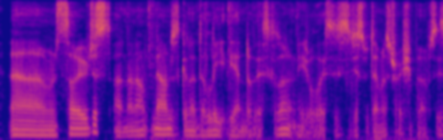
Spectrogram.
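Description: At a very fast pace, a man talks with a very deep, low pitch and ordinary pitch variation over noticeable background noise. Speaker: gaming and tech video creator. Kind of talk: tutorial. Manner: thoughtful, measured pauses.

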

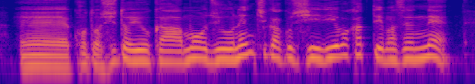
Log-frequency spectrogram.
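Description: Lively in intonation, a man speaks at a very fast pace in a dry sound with no echo. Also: quiet background. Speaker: radio host. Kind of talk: casual radio talk reading listener messages. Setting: studio. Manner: animated. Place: studio.

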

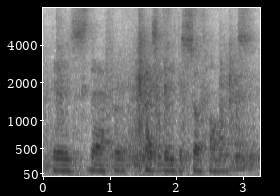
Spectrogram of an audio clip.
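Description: A man's voice with audible room echo amid loud background noise. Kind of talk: interview answer explaining technique. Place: studio.

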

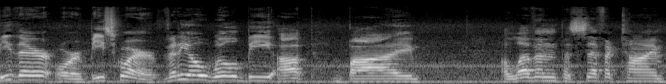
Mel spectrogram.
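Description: Light background noise sits under a man whose pitch varies in an ordinary way. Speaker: vlogger. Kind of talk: casual vlog chat. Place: home room. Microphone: phone near.

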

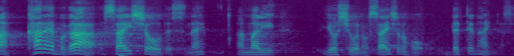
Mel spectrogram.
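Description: The voice swings very widely in pitch and rises and falls sharply in loudness, with a bright, sharp tone. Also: man, fairly high pitch for a man, moderate pace. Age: 60s. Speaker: missionary pastor. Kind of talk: lecture. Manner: animated. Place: church.

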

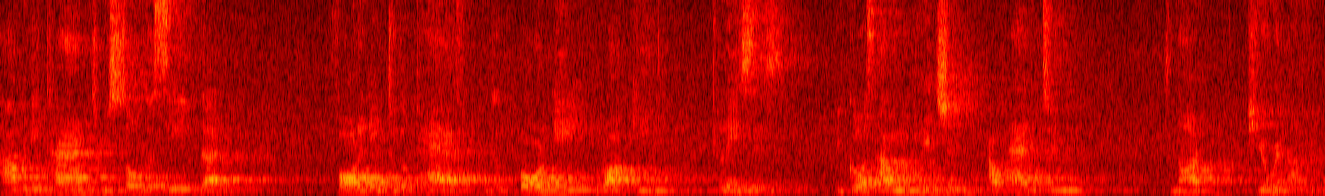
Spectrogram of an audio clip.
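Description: A man talks at a very slow pace with a fairly high pitch and monotone, flat intonation. Strong room echo and light background noise surround his voice. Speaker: priest giving homily. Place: church. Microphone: camera far.

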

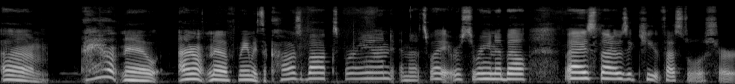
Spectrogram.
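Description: A woman speaks in a high pitch at a moderate pace. Her pitch variation is ordinary. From Nevada, US West. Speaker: thrift reseller. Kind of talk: casual haul video. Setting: at home with cats. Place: home room. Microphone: phone near.

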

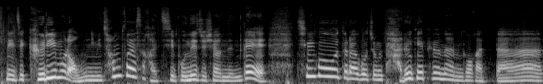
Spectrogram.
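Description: A woman speaks at a very fast pace with a fairly high pitch. Her pitch swings very widely. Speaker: play therapist. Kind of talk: live parenting Q&A. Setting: studio live stream. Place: studio. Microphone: lapel.

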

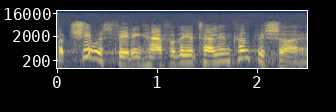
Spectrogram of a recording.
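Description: There is light noise in the background. Over it, a man speaks fairly quickly. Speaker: actor interviewee. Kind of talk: interview answer. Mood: fond, wistful.

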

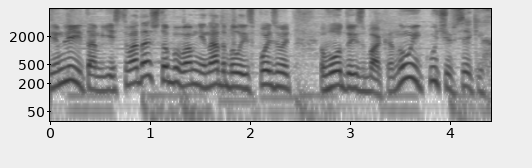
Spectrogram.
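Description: Faint music plays in the background as a man speaks at a very fast pace. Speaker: car reviewer. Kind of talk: product walkaround commentary. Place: station.

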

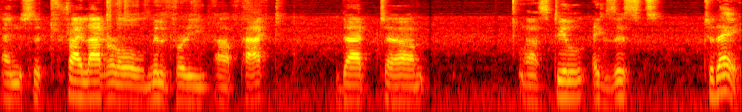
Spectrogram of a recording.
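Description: A man talks at a very slow pace with long, frequent pauses and fairly even intonation. Light background noise sits underneath. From India. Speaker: policy researcher, speaker; speaker. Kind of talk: presentation. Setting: video call. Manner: halting. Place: home room. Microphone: webcam.

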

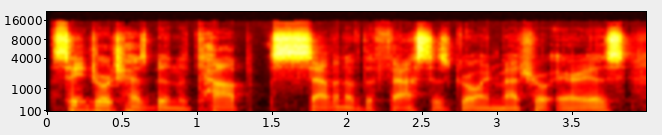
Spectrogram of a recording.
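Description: A man speaks at fairly low pitch and moderate pace in a normal speaking voice, against a quiet background. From US Midwest, Chicago. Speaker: real estate agent; real estate agent co-host. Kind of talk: presentation. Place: studio. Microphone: studio mic.

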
